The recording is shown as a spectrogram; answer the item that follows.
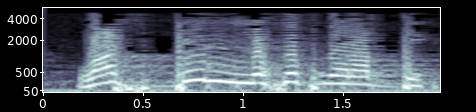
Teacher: إذا كانت الراء ساكنة تدغم في اللام لأبي عمرو البصري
